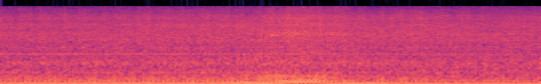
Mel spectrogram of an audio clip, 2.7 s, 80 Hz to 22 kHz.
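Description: A rare BMW M3 Sport Evolution with a modified-sounding engine revs once, a low steady rumble swelling briefly into a deeper growl before settling back to a loud idle, with no talking.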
